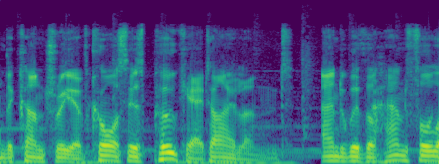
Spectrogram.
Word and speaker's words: Phuket: It wasn't until just about the end that I realized that I had been pronouncing Phuket as Fricket the entire time as I was reading my cards.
